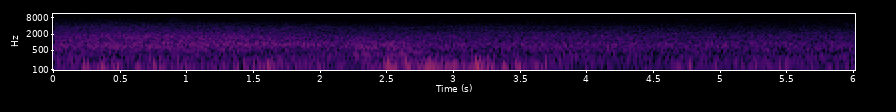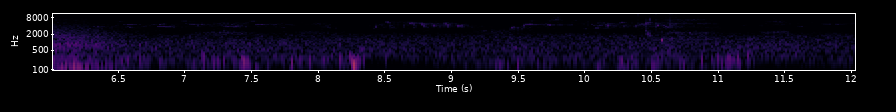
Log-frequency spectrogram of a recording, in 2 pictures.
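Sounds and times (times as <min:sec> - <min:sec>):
songbirds chirping: 0:03.3 - 0:12.0.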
